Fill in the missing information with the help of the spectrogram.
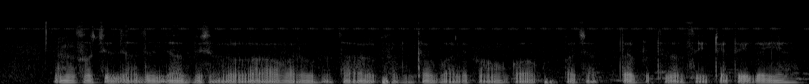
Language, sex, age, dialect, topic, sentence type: Hindi, male, 56-60, Awadhi Bundeli, banking, statement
